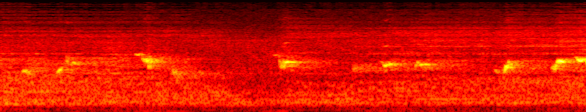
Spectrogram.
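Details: Sooty-headed bulbul song for luring other bulbuls into singing: sparse, soft liquid notes at first, then brighter, louder chirps bunched together at the end.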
